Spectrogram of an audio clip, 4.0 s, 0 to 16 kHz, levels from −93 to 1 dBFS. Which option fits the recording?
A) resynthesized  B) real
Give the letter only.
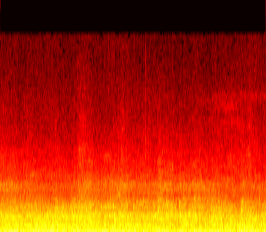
B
